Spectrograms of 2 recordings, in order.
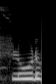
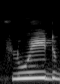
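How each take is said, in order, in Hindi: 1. यह स्वर एक लंबी oo की तरह बोला जाता है। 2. यह स्वर दो ध्वनियों की तरह बोला जाता है, oo-ee।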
